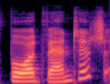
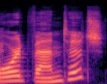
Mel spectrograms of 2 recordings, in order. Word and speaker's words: Board Vantage: Das Board Vantage, also wie das Board, B-O-A-R-D. – Und dann wie Advantage. – Wie Advantage ohne das A, genau, okay. Board Vantage.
